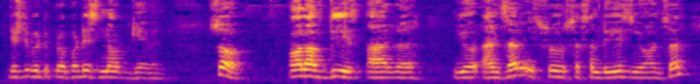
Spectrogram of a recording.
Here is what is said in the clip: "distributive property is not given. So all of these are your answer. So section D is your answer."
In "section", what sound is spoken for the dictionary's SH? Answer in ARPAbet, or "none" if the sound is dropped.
S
